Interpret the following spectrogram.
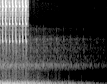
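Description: Tail of a logo-intro sound effect: a deep rumble fading away over about two seconds, with a quick run of high electronic ticks in the first half second.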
